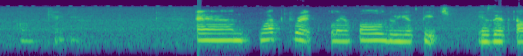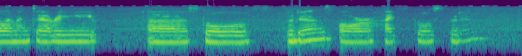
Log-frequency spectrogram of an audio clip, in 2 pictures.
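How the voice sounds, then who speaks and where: Over noticeable background noise, a woman with a fairly high pitch speaks very slowly in a flat monotone, with long, frequent pauses. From Indonesia. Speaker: university student interviewer. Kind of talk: student interview.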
